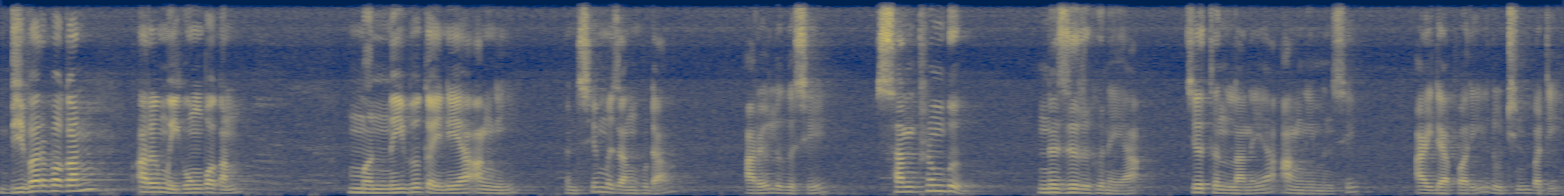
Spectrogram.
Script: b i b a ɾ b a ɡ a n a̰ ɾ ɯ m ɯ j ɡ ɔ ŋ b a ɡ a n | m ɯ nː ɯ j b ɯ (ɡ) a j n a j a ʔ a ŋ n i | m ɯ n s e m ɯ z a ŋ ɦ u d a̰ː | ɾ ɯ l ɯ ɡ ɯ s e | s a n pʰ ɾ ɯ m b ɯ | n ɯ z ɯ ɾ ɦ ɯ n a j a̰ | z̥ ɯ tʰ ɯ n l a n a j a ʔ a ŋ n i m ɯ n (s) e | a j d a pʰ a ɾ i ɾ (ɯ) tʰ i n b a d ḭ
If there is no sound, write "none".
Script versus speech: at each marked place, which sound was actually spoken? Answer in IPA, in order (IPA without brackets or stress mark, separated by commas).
ɡ, s, u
